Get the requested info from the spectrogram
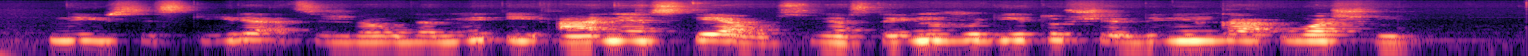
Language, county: Lithuanian, Vilnius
